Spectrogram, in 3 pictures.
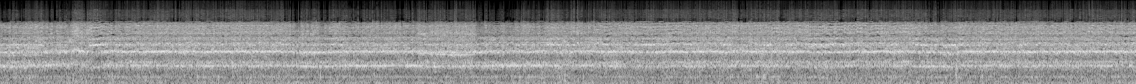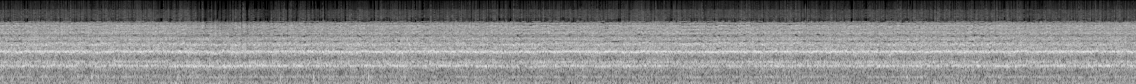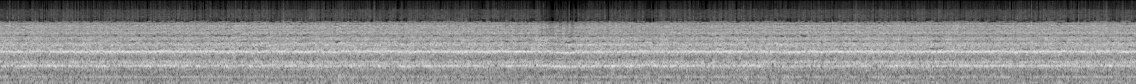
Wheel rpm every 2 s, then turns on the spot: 230, 230, 230, 230, 230, 230, 230, 230, 230, 230, 230, 230, 230, 230, 230, 230, 230.
none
